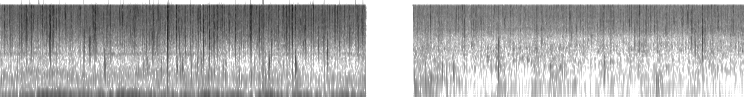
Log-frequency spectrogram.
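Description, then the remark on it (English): Reef fish sounds recorded underwater by researchers: a dense, steady crackle of sharp clicks and pops as fish call to each other, then a brief silent break before a quieter, sparser stretch of scattered clicking. No one speaks. “So those are the sounds of all the little clicks and whistles and pops that fish make to each other.”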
